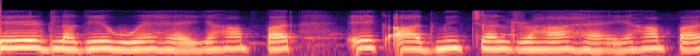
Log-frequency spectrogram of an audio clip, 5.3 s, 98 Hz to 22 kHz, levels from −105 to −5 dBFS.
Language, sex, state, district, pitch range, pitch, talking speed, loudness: Hindi, female, Bihar, West Champaran, 195-210 Hz, 200 Hz, 150 wpm, -16 LUFS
